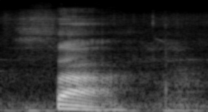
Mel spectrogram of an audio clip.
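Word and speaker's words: ثاء: Ya, dari 30 huruf ini ada beberapa huruf yang memang pelafalannya agak susah, seperti sa. Sa di sini letakkan ujung lidah di gigi atas. Sa.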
